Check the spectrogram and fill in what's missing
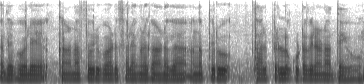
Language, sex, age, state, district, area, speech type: Malayalam, male, 30-45, Kerala, Palakkad, urban, spontaneous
